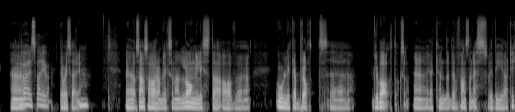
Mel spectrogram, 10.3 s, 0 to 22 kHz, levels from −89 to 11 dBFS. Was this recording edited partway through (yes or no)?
no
